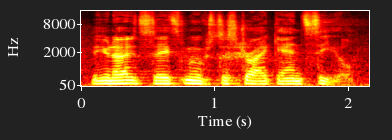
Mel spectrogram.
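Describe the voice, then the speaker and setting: An actor playing a formal, insistent government attorney arguing in an old-time radio courtroom drama. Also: male voice, mid-range voice, normal speed, lightly acted. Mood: insistent, dismissive. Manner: formal, argumentative. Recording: faint background noise.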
